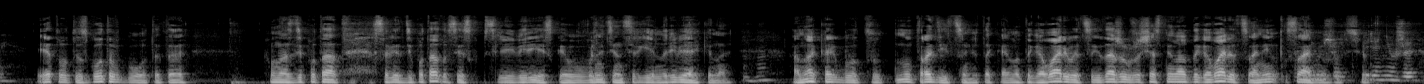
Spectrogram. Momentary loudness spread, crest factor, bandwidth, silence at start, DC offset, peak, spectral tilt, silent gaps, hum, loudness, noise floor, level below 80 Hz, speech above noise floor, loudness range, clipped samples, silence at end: 9 LU; 20 dB; 10.5 kHz; 0 s; under 0.1%; -6 dBFS; -5 dB/octave; none; none; -25 LUFS; -45 dBFS; -52 dBFS; 20 dB; 4 LU; under 0.1%; 0 s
